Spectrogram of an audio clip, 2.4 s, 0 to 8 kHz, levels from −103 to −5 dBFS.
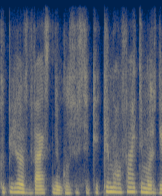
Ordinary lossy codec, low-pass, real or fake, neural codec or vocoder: Opus, 16 kbps; 7.2 kHz; fake; autoencoder, 22.05 kHz, a latent of 192 numbers a frame, VITS, trained on one speaker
